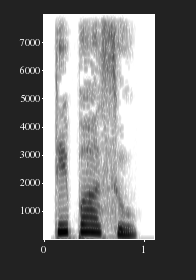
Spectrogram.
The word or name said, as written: ಟಿಪಾಸು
